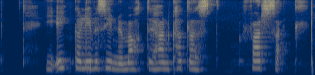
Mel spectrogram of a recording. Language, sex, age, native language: Icelandic, female, 12, Icelandic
